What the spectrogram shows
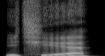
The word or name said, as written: yi1 qie4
